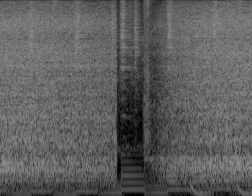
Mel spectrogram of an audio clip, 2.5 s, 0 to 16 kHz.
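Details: Blower of a Chinese air-conditioning unit retrofitted to a 1995 camping-car, running at full speed on batteries in full sun; steady even rush of air with no rattles or scraping; fan healthy.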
